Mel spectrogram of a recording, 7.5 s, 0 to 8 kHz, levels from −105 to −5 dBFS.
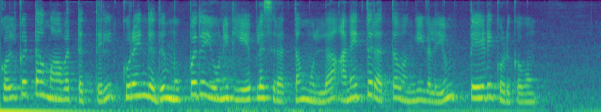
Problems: none marked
